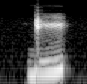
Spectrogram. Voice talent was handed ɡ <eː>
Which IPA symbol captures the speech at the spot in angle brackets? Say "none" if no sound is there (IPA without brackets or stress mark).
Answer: iː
